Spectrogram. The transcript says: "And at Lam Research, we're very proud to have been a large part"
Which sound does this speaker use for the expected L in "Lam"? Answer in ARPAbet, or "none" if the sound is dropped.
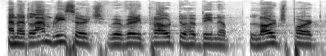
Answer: L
